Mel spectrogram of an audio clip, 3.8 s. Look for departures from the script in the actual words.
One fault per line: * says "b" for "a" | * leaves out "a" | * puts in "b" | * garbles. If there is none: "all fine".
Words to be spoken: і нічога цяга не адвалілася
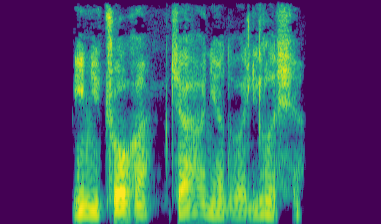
all fine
